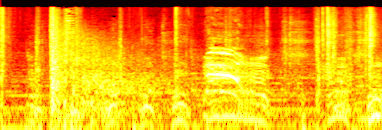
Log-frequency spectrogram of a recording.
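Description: Gunshot fired point-blank at the face of a charging creature: one sharp, loud crack early on, set among rough vocal noise and a bellowing, groaning creature cry.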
